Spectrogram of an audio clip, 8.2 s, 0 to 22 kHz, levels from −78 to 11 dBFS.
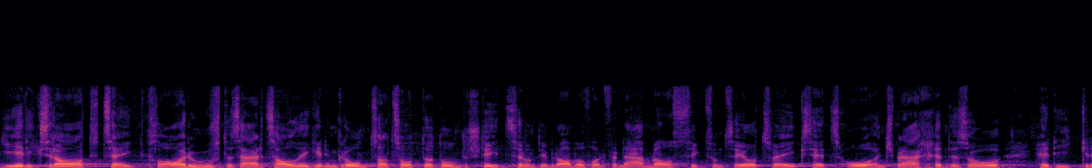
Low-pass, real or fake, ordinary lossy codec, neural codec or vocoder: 10.8 kHz; real; none; none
